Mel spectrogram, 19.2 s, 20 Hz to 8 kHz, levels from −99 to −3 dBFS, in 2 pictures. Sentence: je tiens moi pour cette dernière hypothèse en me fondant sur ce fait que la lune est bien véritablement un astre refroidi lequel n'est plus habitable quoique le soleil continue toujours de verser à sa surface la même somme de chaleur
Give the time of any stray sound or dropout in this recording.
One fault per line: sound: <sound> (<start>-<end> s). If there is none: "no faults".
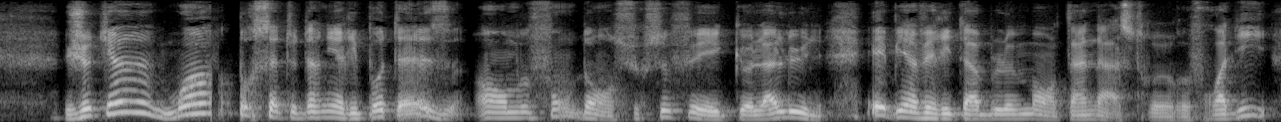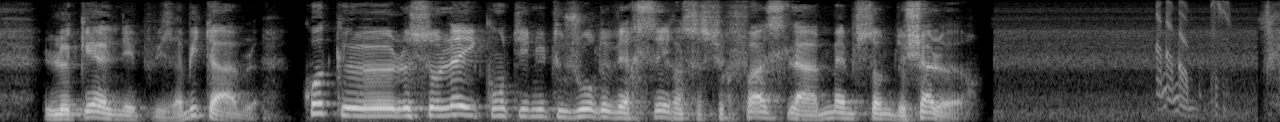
sound: dropout (1.6-1.6 s)
sound: chirp (18.3-18.9 s)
